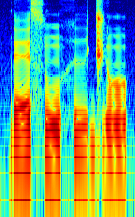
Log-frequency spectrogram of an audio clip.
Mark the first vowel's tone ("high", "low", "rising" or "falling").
rising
